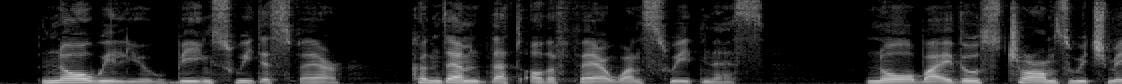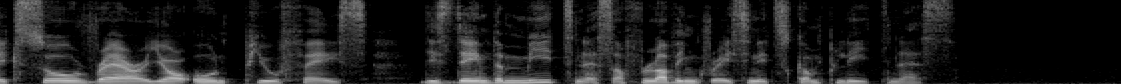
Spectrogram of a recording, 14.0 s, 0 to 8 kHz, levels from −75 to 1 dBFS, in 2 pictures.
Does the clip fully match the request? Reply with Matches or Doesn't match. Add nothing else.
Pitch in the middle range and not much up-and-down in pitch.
Matches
